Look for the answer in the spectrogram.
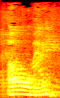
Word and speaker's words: Albany: So this Friday night we head over to Albany, Georgia. Got to say it correctly. You have to get that, turn that LB into a W. Albany.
